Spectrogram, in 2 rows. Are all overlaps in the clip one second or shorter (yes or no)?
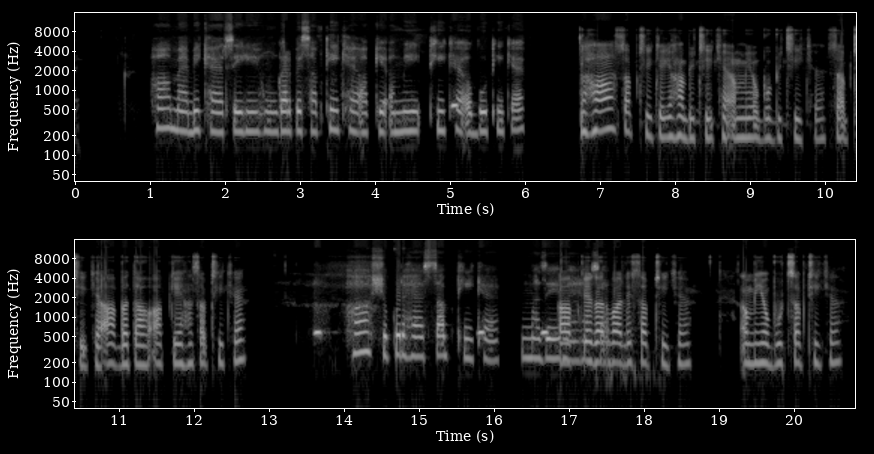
yes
